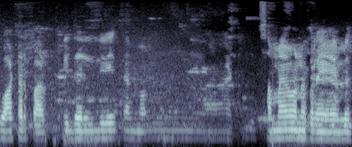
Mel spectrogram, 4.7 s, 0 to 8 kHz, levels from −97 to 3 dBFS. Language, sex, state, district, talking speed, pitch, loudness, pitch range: Kannada, male, Karnataka, Dakshina Kannada, 75 wpm, 115 Hz, -21 LUFS, 110-120 Hz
